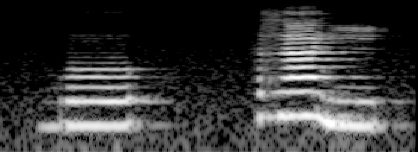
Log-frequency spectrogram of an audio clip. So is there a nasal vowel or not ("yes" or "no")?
yes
